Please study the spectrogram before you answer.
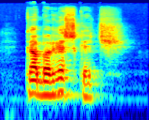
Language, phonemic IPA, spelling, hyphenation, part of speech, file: Dutch, /kaː.baːˈrɛ(t)ˌskɛtʃ/, cabaretsketch, ca‧ba‧ret‧sketch, noun, Nl-cabaretsketch.ogg
- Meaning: cabaret sketch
